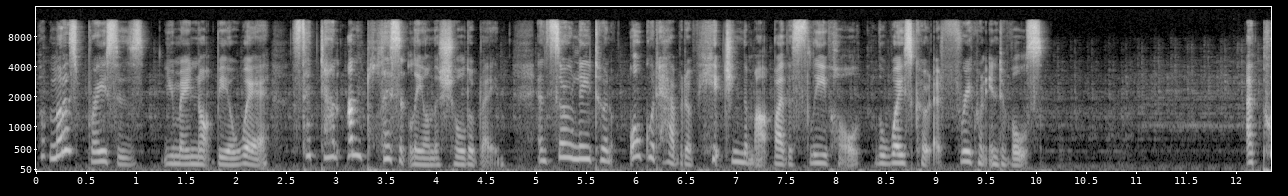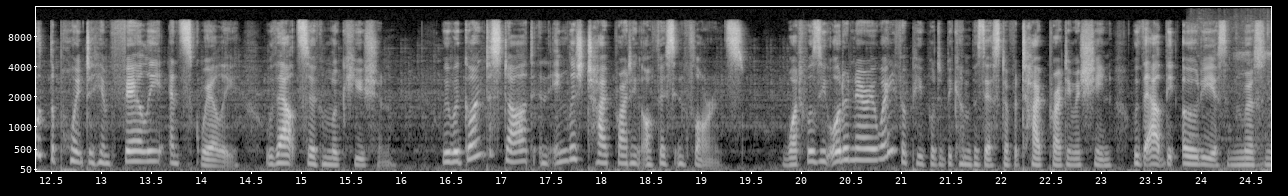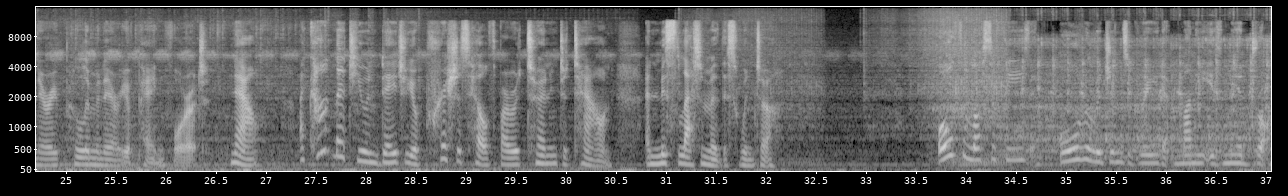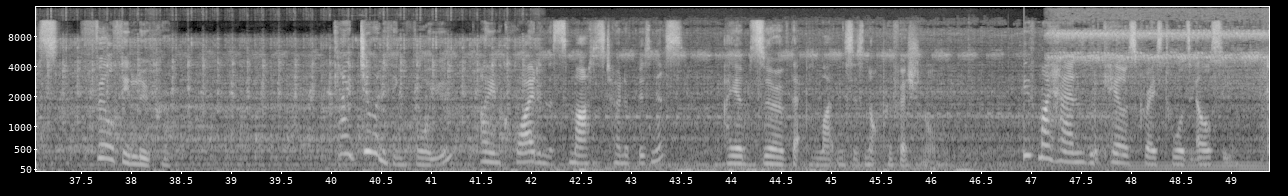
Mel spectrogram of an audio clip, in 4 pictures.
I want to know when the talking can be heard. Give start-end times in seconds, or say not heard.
0.1-10.2, 12.1-32.2, 33.7-38.5, 40.0-46.1, 46.9-49.1.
